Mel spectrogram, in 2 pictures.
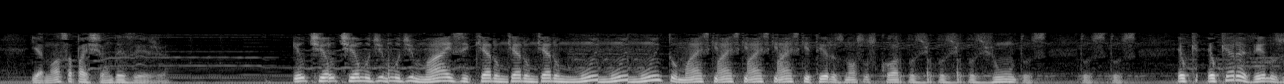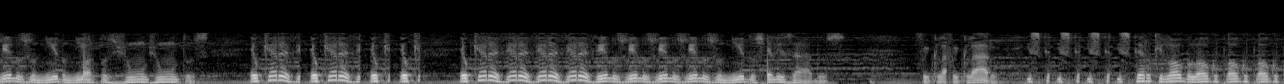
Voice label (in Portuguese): Romantica Sedução Desejo Tenho Você Masculino, Telemensagens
